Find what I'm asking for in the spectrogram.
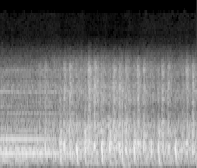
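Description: The engine of a cosmic surface car running on ordinary fuel runs with a rough, rhythmic chugging, quick pulses over a steady, buzzing drone at a fairly loud, even level, with no voices.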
